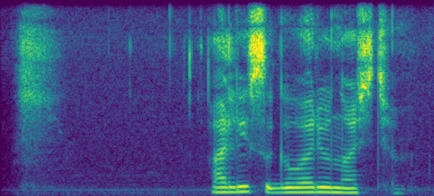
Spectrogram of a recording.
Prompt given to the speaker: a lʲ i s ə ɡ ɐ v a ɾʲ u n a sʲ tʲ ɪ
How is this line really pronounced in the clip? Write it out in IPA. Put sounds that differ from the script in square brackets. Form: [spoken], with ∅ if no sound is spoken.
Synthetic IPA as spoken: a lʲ i s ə ɡ [ə] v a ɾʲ u n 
